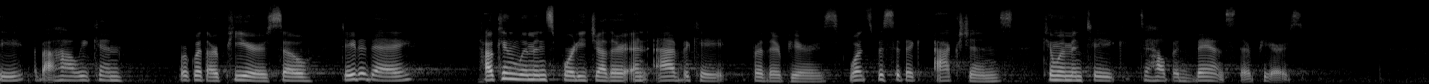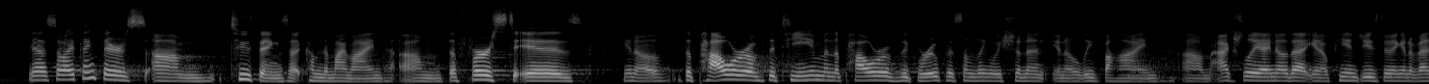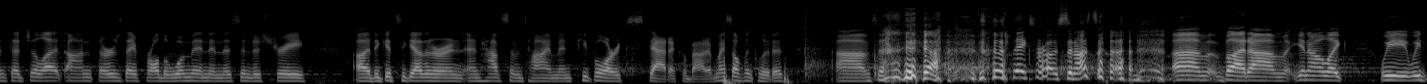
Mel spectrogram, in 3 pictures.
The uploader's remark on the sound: LIVE EPISODE! Moderated a panel LIVE at Rockwell Automation's Automation Fair.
